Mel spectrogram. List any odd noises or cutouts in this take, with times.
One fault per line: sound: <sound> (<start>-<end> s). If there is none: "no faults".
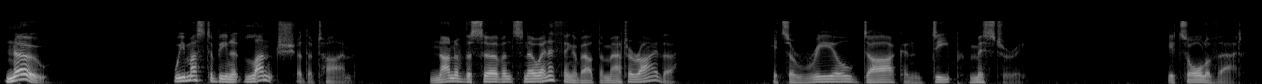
no faults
